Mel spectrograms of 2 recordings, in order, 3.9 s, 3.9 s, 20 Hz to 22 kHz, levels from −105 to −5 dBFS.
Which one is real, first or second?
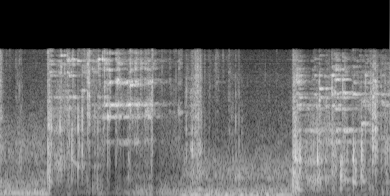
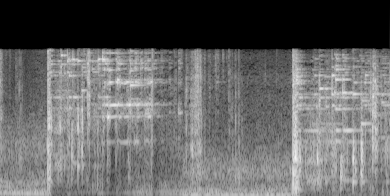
second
